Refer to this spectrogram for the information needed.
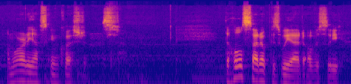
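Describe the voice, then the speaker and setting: Croaky man thinking aloud over gameplay. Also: lowish voice, lively intonation, moderate pace, a little mellow, faint music behind. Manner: rambling with fillers, thinking aloud. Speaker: let's play commentator. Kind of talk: casual gameplay commentary.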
